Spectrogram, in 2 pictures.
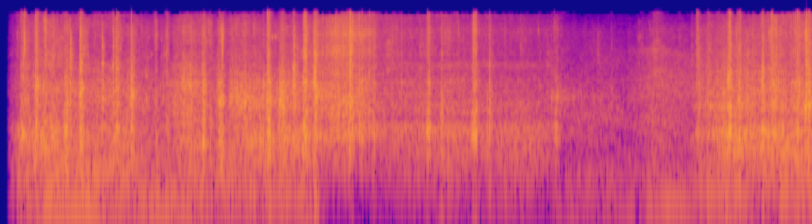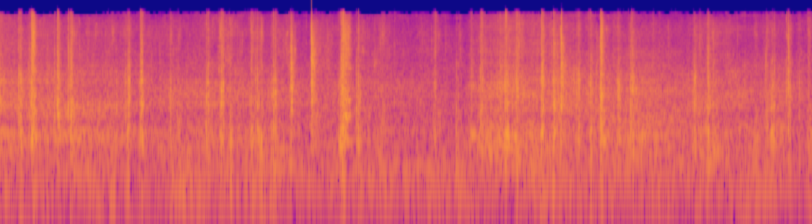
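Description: Skateboard wheels rolling on a concrete sidewalk, broken by many sharp clacks of the board popping and landing tricks. The rolling drops away for a few seconds about a quarter of the way in, then picks up again.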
